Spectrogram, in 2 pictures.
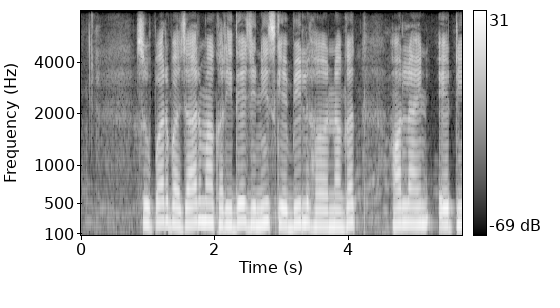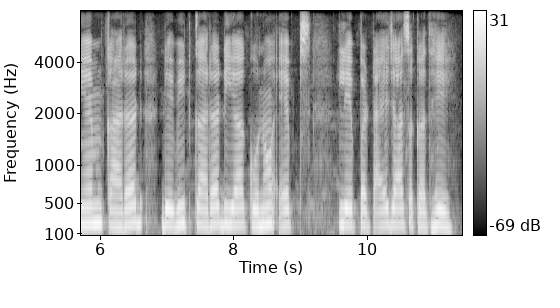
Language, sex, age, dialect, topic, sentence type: Chhattisgarhi, female, 25-30, Eastern, agriculture, statement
